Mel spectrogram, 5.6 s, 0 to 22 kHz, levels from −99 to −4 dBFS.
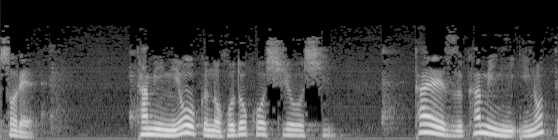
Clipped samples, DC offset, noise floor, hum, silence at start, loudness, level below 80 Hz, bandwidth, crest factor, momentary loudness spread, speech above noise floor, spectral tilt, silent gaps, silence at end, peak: under 0.1%; under 0.1%; -53 dBFS; none; 0 s; -23 LUFS; -54 dBFS; 10 kHz; 16 dB; 15 LU; 30 dB; -7 dB/octave; none; 0 s; -8 dBFS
